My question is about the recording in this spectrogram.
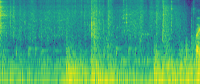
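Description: Plastic bags and bubble wrap rustling and crinkling as parts are unwrapped from a box, with a couple of sharper crackles, over faint background music.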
